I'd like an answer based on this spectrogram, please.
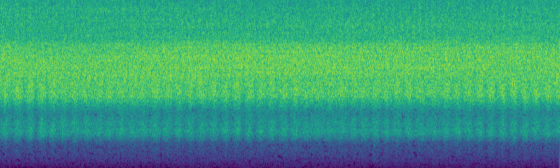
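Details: Nighttime summer cicada chorus: intense, hissing high whine layered from countless insects, gently throbbing with a quick regular pulse, steady throughout.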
